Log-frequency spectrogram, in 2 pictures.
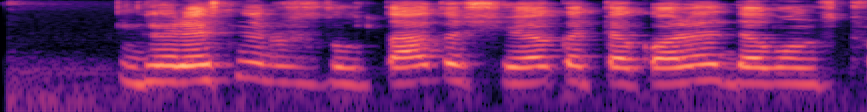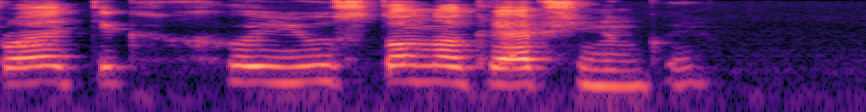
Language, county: Lithuanian, Klaipėda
